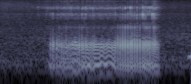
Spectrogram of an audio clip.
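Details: Sleeping dog snoring: a single long, buzzing, fluttering breath.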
